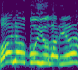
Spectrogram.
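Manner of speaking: high, loud, furious scolding yell.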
